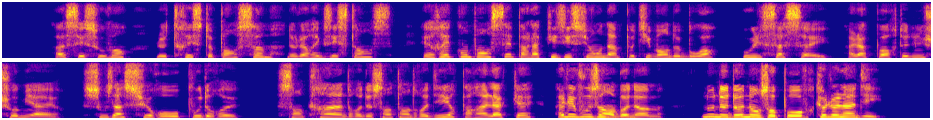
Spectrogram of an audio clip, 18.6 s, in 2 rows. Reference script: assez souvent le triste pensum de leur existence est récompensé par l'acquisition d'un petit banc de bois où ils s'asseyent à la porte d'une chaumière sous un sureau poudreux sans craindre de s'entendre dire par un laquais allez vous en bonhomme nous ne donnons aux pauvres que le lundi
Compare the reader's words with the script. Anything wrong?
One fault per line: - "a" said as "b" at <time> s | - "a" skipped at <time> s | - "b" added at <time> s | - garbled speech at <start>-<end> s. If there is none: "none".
none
